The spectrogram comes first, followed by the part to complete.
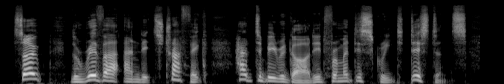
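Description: British male audiobook reader, mid pitch, very varied melody, drily witty, measured storytelling. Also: a bit bright, no echo, clean studio sound. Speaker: audiobook narrator. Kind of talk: scripted narration of a period novel.

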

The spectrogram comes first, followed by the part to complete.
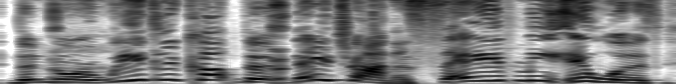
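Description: A woman's voice: high-pitched, sing-song, normal speed. A woman, co-hosting a casual group chat and telling profane stories with laughter.

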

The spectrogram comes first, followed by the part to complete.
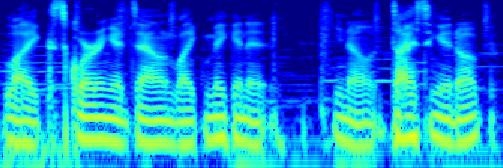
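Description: Young man, deep and mellow, Japanese native. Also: a little fast, faint music behind. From born in South Korea, raised in Japan. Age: 20s. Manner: relaxed, leans on "you know" and "like" fillers. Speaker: R&B artist and producer. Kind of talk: casual interview talk.

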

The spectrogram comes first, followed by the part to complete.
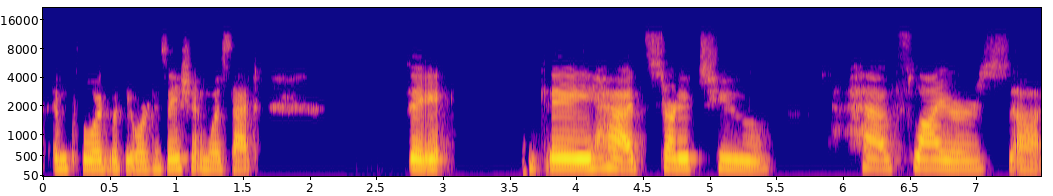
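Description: Earnest woman from puerto rico talking about her work, mid pitch, dry recording. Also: a little mellow, no echo, low-quality recording. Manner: earnest, many fillers and restarts. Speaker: guest, nonprofit staff member. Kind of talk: conversational interview answer.

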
